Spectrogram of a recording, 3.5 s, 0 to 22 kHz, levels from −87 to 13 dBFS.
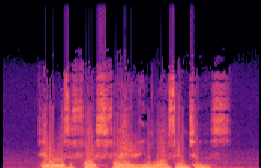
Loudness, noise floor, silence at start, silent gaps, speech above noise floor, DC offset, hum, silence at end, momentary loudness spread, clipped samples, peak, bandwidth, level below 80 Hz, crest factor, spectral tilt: -7 LUFS; -30 dBFS; 0.5 s; none; 23 dB; under 0.1%; none; 0.15 s; 8 LU; 0.3%; 0 dBFS; over 20 kHz; -22 dBFS; 8 dB; -4 dB/octave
